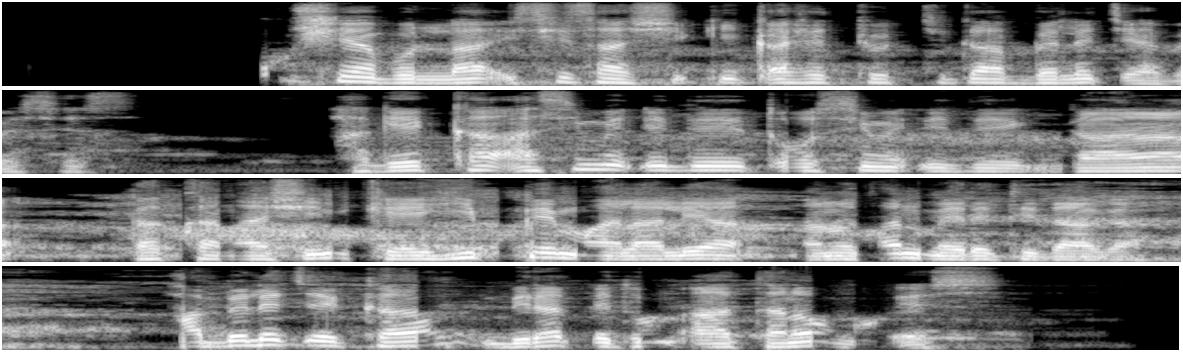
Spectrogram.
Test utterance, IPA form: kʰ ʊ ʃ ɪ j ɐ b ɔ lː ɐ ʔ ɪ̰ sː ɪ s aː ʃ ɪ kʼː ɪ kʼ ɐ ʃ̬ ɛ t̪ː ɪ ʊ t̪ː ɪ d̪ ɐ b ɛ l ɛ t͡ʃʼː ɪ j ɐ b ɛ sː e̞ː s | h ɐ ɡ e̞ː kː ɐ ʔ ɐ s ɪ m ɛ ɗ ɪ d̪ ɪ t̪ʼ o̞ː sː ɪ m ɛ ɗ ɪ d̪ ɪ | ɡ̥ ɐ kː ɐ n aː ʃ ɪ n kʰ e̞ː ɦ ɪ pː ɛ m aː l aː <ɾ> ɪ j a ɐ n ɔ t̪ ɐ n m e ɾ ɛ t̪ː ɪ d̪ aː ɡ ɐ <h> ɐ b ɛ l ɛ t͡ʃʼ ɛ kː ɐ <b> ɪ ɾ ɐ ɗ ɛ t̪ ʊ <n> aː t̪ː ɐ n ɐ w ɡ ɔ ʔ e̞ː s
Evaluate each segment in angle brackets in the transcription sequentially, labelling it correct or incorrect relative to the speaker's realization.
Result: incorrect: l, correct, correct, correct

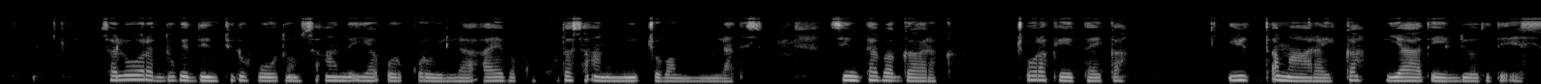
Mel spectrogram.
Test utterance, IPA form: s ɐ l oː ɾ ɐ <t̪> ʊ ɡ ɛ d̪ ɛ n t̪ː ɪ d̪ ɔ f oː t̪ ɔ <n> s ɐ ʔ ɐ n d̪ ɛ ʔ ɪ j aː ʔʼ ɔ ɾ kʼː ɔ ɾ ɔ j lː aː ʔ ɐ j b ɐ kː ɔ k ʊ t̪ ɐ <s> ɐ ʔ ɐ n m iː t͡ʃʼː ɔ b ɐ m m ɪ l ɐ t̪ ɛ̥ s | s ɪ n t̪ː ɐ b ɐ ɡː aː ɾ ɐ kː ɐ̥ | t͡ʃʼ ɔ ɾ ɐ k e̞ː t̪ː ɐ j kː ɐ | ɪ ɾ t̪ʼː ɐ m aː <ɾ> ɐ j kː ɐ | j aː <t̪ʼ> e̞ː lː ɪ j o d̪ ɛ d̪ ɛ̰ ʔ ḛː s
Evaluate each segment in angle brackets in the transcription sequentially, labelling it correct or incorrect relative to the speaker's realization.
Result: incorrect: d̪, correct, correct, correct, correct

